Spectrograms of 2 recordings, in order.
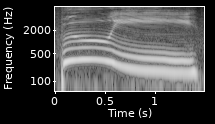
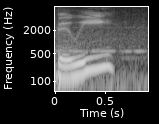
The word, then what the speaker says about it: buoy: Oh, buie. That's how I say it, buoy. Which doesn't sound as good as saying, "Oh, buoy." Buoy. So, I said it that way. But I usually pronounce it buoy.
